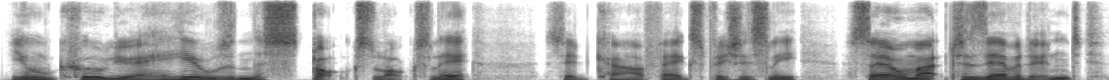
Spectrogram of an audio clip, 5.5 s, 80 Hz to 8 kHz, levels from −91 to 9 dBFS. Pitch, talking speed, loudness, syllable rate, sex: 135 Hz, 160 wpm, -18 LUFS, 4.4 syllables/s, male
